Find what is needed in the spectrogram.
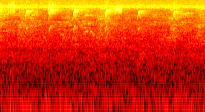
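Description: Evening outdoor ambience: a small creature chirping over and over, a short high note falling in pitch about twice a second, over a faint steady background hiss.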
